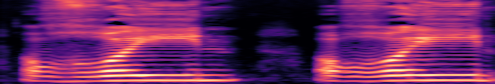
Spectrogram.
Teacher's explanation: শিখেছিলাম আইনের উপর যখন এক নুক্তা দিব তখন হয়ে যায় গাইন কণ্ঠনালীর শেষ ভাগ থেকে আওয়াজকে পেঁচিয়ে গাইন উচ্চারিত হয়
